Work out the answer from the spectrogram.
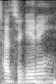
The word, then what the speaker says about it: Tatsugiri: very cool slight editor no it's pronounced tatsugiri and Don dozo Pokedex is kind of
